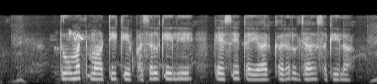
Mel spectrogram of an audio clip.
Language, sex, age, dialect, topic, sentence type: Bhojpuri, female, <18, Western, agriculture, question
